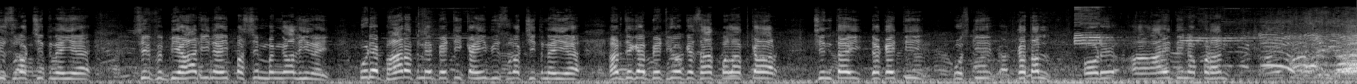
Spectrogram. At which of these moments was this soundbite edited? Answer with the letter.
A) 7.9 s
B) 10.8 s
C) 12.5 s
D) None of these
C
